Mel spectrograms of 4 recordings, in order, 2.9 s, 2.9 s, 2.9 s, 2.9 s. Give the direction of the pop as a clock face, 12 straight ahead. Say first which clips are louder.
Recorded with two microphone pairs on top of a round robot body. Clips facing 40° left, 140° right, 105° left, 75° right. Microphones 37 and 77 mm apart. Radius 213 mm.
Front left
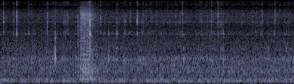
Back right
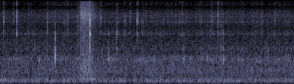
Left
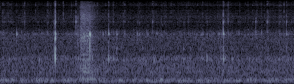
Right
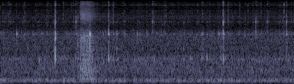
Front left 1 dB, right 2 dB; 12 o'clock.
